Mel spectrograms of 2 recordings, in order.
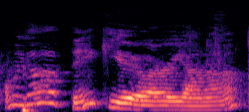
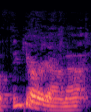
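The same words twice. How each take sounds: First: High squeal then loud thank you; high starstruck gratitude, drawn out at the end; excited thanks. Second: Said in the usual way. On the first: Retold or imitated. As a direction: gush thanks to a star. [name] hands over chihuahua.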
